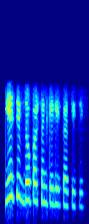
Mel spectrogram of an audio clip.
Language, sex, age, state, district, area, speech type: Urdu, female, 18-30, Uttar Pradesh, Mau, urban, conversation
